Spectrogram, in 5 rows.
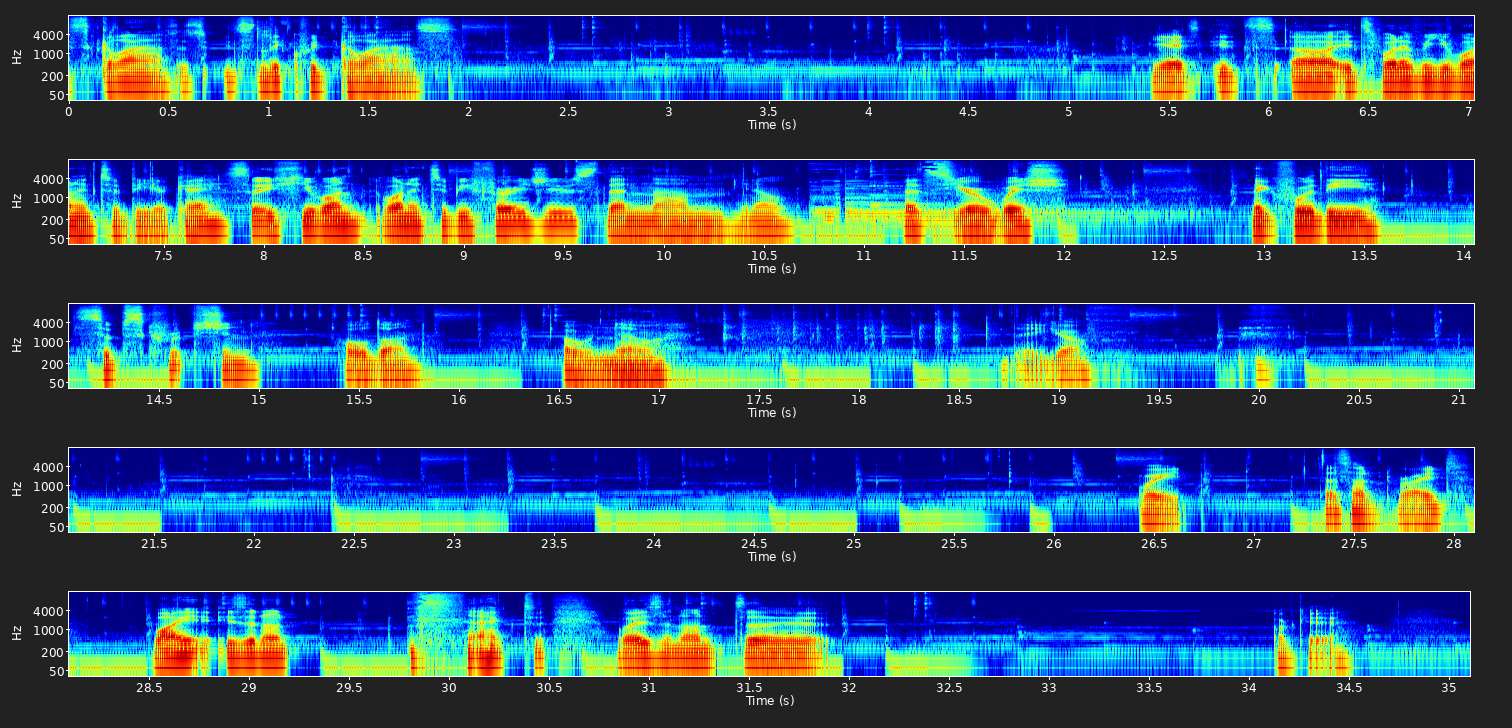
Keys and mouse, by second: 0.0 shift+middle click, 0.2 middle click, 1.0 g, 1.9 middle click, 2.5 click, 2.7 middle click, 2.9 middle click, 3.5 g, 4.2 shift+middle click, 4.4 middle click, 4.9 middle click, 5.3 shift+middle click, 5.4 middle click, 5.7 shift+middle click, 5.9 middle click, 6.3 shift+middle click, 6.7 shift+middle click, 6.9-7.9 middle drag, 8.0 shift+middle click, 8.2 middle click, 9.0 1, 9.5 click, 9.7 shift+middle click, 9.9 middle click, 10.9 click, 11.5 shift+middle click, 11.7 middle click, 12.2 shift+middle click, 12.4 middle click.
